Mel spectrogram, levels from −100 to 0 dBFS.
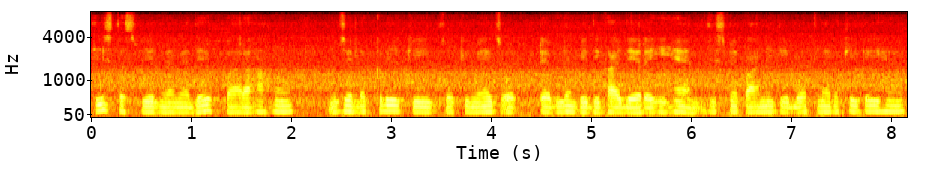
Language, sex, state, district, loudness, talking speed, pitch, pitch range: Hindi, male, Rajasthan, Bikaner, -18 LUFS, 205 wpm, 110 Hz, 105-115 Hz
